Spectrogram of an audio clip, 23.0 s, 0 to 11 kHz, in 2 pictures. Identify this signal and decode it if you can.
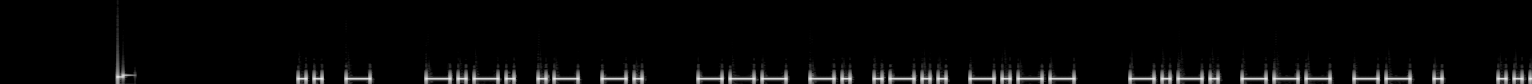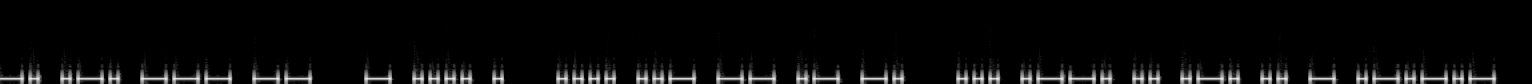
Morse code, heard as a keyed tone, about 20 wpm, 700 Hz. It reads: IT CAN ONLY COME FROM THE HUMAN SPIRIT.
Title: Sentences from Top 1400 Words 20wpm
